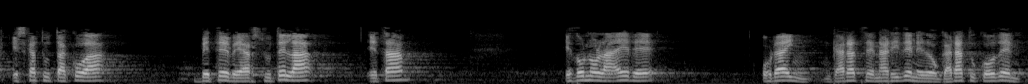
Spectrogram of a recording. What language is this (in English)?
Basque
